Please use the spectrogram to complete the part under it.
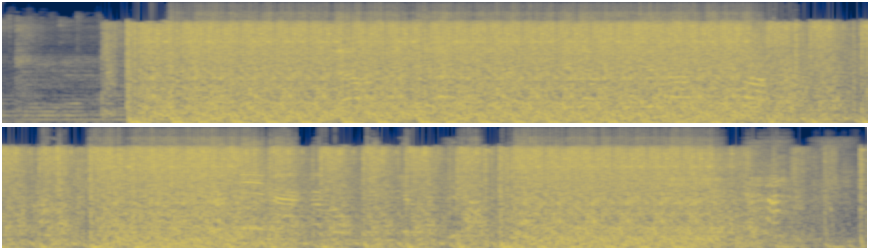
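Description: Rapid gunfire in the Free Fire battle game during a tournament, loud dense bursts of automatic shots and booms running almost continuously, with a voice faintly underneath.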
